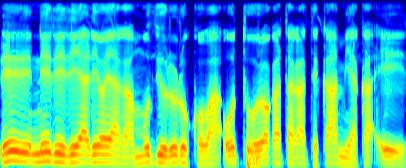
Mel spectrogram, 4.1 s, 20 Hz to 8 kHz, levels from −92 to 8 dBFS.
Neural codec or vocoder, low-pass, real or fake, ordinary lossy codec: none; 7.2 kHz; real; none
